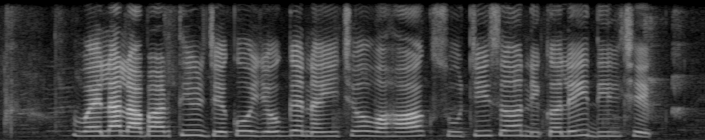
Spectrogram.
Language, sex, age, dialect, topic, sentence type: Magahi, female, 18-24, Northeastern/Surjapuri, banking, statement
